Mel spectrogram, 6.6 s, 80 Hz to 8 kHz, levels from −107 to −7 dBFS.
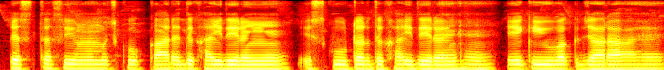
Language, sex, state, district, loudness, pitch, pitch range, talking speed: Hindi, male, Bihar, Sitamarhi, -17 LUFS, 130 Hz, 130-135 Hz, 170 wpm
